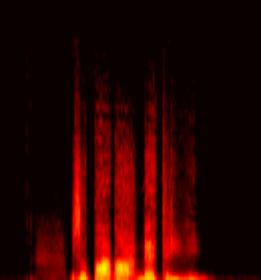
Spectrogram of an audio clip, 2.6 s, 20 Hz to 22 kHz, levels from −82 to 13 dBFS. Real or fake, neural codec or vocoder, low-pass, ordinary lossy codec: fake; codec, 44.1 kHz, 0.9 kbps, DAC; 19.8 kHz; none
